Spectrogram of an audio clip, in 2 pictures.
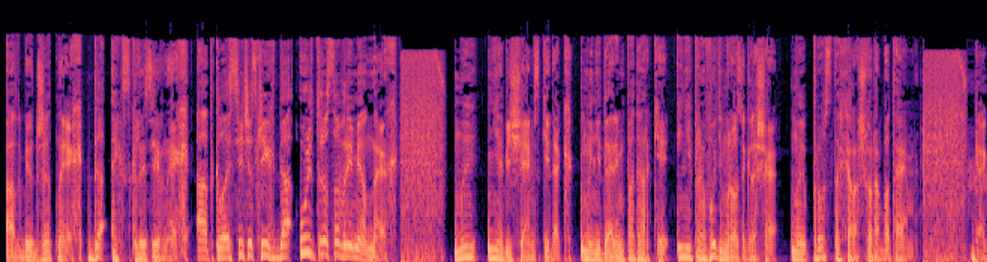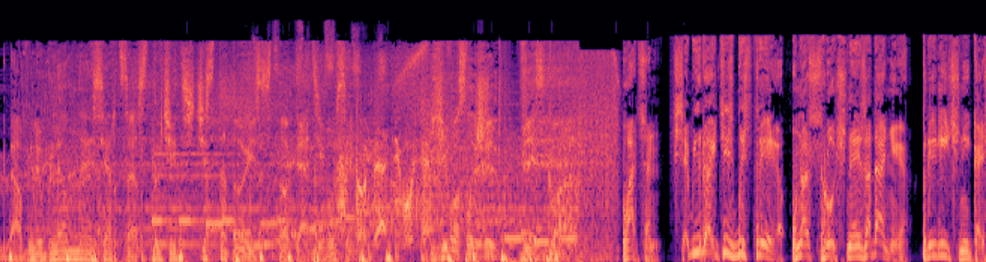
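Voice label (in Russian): advert, Мужчина, Среднего возраста, Русский, быстрый, Звонкий, Низкий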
